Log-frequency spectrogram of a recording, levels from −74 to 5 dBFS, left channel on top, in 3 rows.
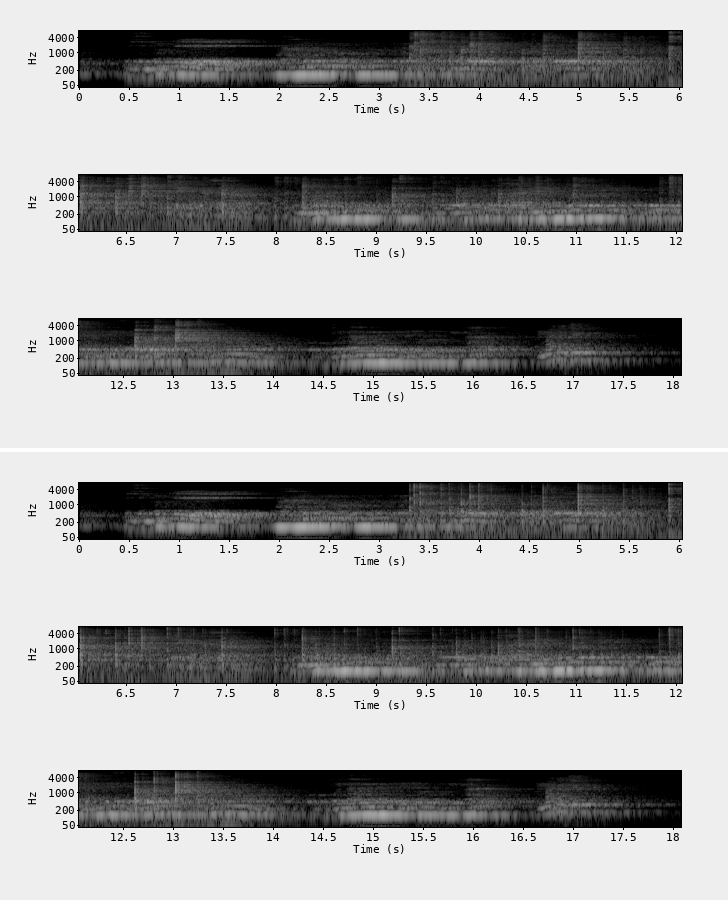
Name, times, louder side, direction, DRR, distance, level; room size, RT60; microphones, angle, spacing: voice 1, 0.4-5.6 8.1-14.0 14.3-16.2, right 1 dB, 60° right, -9 dB, 3.8 m, -38 dB
sound 1, 3.1-13.5, right 2 dB, 80° right, 2.2 m, -43 dB
voice 2, 6.8-7.9 16.6-17.2, left 1 dB, 30° right, -8 dB, 2.4 m, -44 dB
18.0 x 10.5 x 5.4 m, 2.4 s
head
